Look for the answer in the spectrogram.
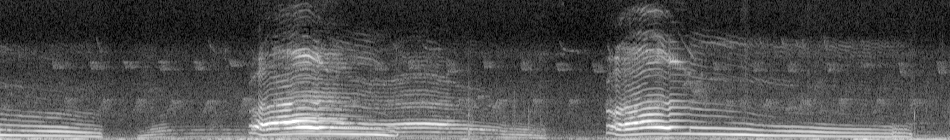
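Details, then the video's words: Two domestic cats, the fierce Temon and the quiet Lelo, face off across a divider as if about to fight; long harmonic yowls slide downward, one breaking briefly near the start, then a second loud wavering yowl after a pause. "SUARA KUCING BERANTEM"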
